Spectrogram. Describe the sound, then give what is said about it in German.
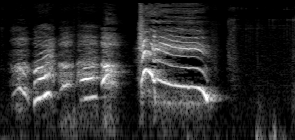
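A voice acts out a coughing fit: four quick, rasping hacks in a row, then one long strained wheeze that trails off. It is fairly loud, with no talk. “Aber entdeckte, auf einmal entdeckte er neben sich, er bekam einen sehr schlimmen Hustreiz.”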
